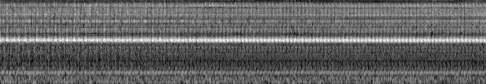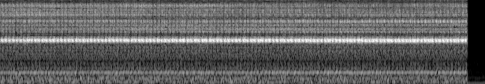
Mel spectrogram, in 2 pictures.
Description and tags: My refrigerator is broken :(
appliance, broken, buzz, hum, motor, rattle, refrigerator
